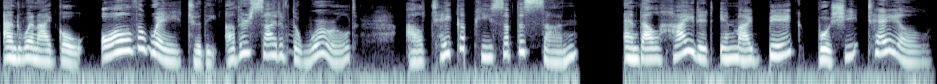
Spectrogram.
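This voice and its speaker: A woman's voice: a little high, big pitch swings, a little slow, no room sound, studio quality. A woman voicing a small, shy male possum who stammers timidly in a told story.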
